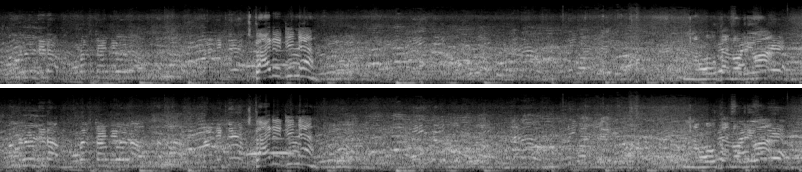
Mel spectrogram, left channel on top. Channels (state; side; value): normal; both; correlation 0.26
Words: ಸ್ಟಾರ್ಟ್ ಇಟ್ಟಿನ ಹೋಗ್ತಾನ ನೋಡ್ರಿ ಇವ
